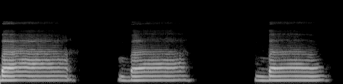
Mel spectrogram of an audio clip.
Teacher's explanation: ہونٹوں کے اندرونی گیلے حصوں کو آپس میں ملانا، بی کی ساؤنڈ ہوتی ہے باریک اور سخت آواز ہوتی ہے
